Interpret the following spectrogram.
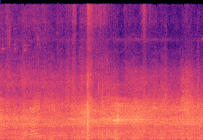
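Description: Passenger train pulling slowly out of a station, heard from an open coach door: a steady rumble of the moving coach, with one sharp click a little before halfway and faint voices from the platform.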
